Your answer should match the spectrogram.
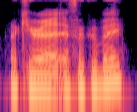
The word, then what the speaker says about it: Akira Ifukube: And the music was done by, help me out, Akira Ifukube. Did I say that wrong? – No, you said that right.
